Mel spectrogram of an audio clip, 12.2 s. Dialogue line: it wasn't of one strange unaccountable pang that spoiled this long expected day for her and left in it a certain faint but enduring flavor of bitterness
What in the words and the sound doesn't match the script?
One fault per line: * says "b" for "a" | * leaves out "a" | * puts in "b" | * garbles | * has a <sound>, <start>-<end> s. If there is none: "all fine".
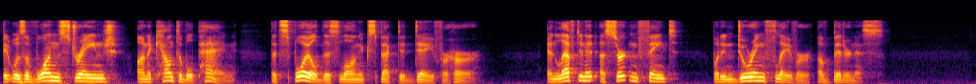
* says "was" for "wasn't"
